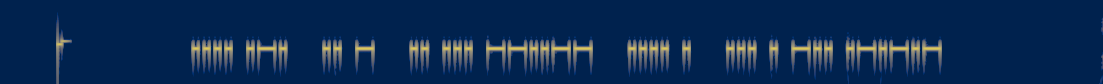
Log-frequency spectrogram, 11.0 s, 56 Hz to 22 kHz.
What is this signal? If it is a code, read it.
Morse code, heard as a keyed tone, about 22 wpm, 700 Hz. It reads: HR IT IS, HE SED.
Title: Sentences from Top 200 Words and Abbreviations 22wpm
